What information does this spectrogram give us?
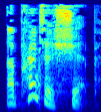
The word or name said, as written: apprenticeship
